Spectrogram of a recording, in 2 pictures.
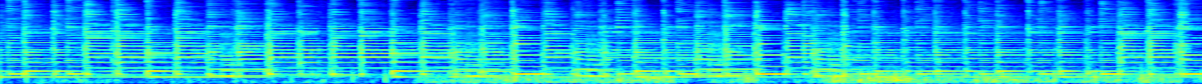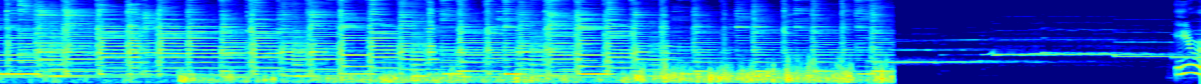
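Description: Nares-jux, a long plucked wooden board zither, played in a fast stream of plucked notes over a steady low note. The music cuts off suddenly about three seconds before the end, and a quieter flute-like tone follows.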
